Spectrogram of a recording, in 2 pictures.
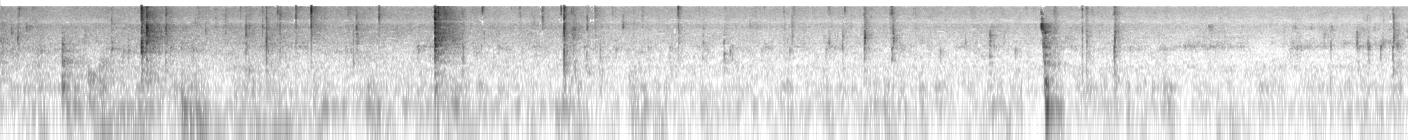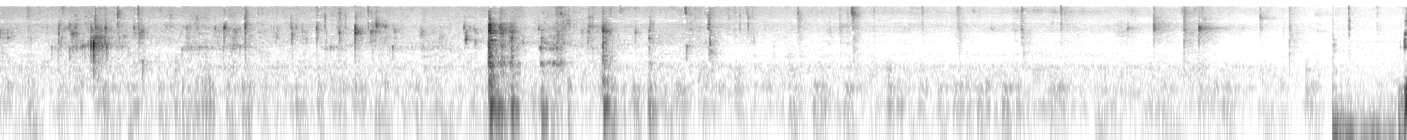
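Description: Fatty bacon rendering in a frying pan, the hot fat crackling with scattered sharp pops that thin out near the end.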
